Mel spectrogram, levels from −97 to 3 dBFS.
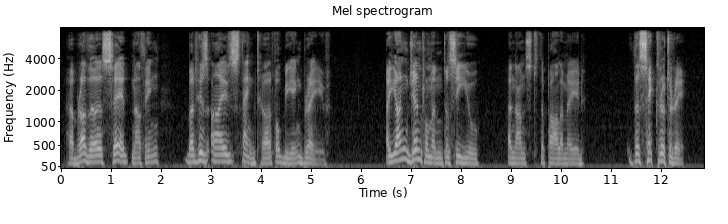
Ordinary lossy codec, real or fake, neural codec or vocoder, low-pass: AAC, 48 kbps; real; none; 7.2 kHz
